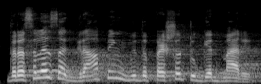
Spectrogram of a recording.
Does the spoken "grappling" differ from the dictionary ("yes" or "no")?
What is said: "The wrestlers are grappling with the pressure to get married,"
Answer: yes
